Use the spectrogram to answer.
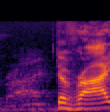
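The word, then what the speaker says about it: DeVries: Is it Duvray? Stats is helping us. Yes. Stats. DeVry.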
